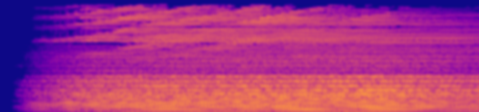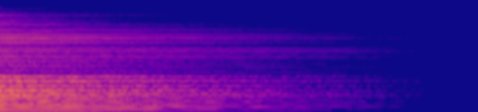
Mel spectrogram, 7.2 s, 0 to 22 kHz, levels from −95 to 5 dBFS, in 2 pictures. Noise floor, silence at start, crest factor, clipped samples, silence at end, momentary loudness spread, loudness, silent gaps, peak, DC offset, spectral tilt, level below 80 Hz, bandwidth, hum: -86 dBFS; 0.3 s; 18 dB; under 0.1%; 2.4 s; 21 LU; -19 LUFS; none; -6 dBFS; under 0.1%; -3.5 dB/octave; -46 dBFS; 19 kHz; none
